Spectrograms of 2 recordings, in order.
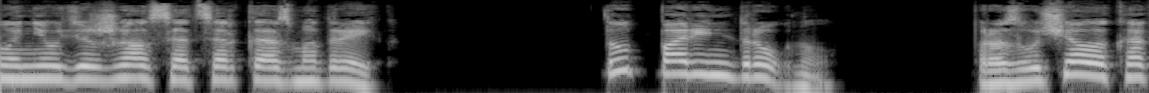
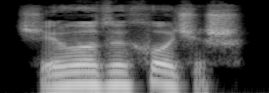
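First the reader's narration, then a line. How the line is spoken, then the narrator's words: Grumbled. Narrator (Russian): пробурчал Дрейк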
